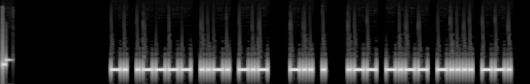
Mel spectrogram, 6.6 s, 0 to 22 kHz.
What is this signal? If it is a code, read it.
Morse code, heard as a keyed tone, about 32 wpm, 700 Hz. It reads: N1FK DE WY6G
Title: USA Callsign DE Callsign - 4 Characters - 30wpm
